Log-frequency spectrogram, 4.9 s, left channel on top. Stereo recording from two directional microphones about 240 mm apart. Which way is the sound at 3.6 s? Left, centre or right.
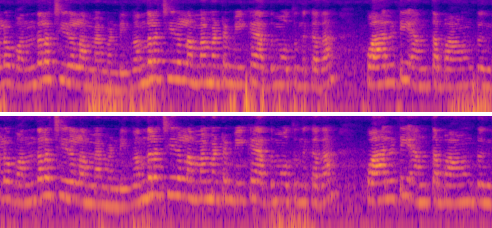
Centre.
